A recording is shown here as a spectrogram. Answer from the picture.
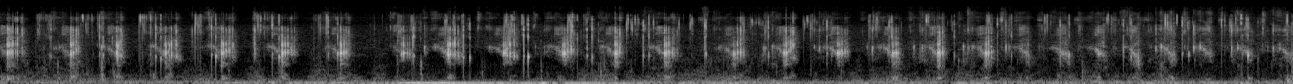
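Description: Close-up crunchy chewing and biting, a rapid, unbroken run of wet crunches about four a second, like a mukbang-style eating sound effect.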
